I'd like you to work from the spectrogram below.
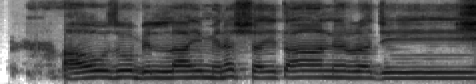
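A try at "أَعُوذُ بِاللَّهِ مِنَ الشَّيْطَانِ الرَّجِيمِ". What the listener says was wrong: शैतान नहीं बोलेंगे, शैतानिर रजीम, मोटा कीजिए।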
